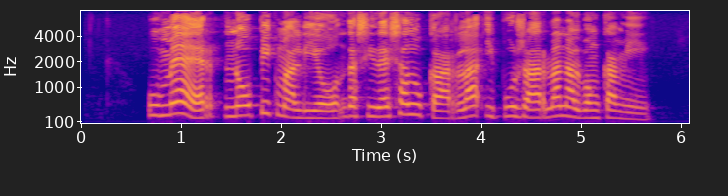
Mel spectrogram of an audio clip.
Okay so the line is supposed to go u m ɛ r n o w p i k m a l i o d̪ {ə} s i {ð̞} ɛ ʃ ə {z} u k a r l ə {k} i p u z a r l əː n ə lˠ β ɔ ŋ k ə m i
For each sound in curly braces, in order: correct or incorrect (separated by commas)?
correct, correct, incorrect, incorrect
